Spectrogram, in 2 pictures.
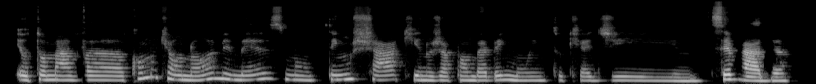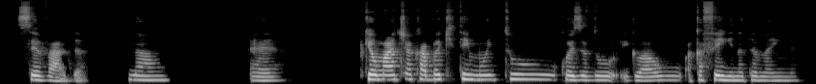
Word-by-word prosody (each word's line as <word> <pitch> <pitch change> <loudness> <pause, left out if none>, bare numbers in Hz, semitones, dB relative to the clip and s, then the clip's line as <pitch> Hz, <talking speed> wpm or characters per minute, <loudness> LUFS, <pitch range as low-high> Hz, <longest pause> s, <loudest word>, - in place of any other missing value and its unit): Eu 205 -1 +2
tomava 200 -1 0
como 320 +5 -2
que 275 -6 -3
é - - +1
o 215 - 0
nome 230 +6 +1
mesmo? 215 -2 -4
Tem 220 0 -2
um - - +4
chá 215 -3 -2
que 215 -1 -3
no 195 - 0
Japão 190 +1 -2
bebem 190 +2 -1
muito, 185 0 -4
que 185 - -11
é 180 - -3
de 175 -1 -4 0.3
cevada. 175 -7 +4 0.4
Cevada. 175 - +1 0.4
Não. 200 -2 -1 0.8
É. 180 -1 -2 0.8
Porque 235 - +6
o 220 - +7
mate 220 +2 +6
acaba 230 -1 +3
que 230 - -8
tem 245 -2 +5
muito 225 +1 +1
coisa 200 -1 +3
do 195 0 0
igual 185 0 -1
o 195 0 -5
a - - -8
cafeína 195 -3 +3
também, 185 -1 -3
né. 180 0 -10
200 Hz, 140 wpm, -23 LUFS, 185-220 Hz, 0.8 s, o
